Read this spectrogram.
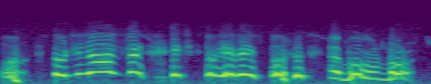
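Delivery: very high, rushing wails; frantic panic. A narrator's reading. Mister Jelly imagining crocodiles, frantic high wailing. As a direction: spiral into terror. Panics about snapping noise.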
